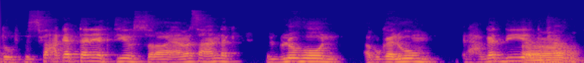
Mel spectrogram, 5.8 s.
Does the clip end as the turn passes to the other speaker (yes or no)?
no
